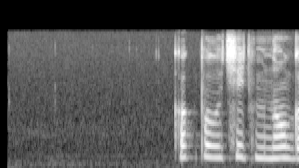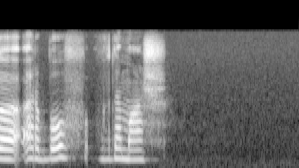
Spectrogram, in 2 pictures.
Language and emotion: Russian, neutral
